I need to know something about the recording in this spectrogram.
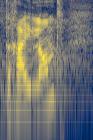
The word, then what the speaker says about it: Dryland: il y a une idée qui Pardon, je l'ai prononcé à l'anglaise, alors qu'évidemment c'est Dryland.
